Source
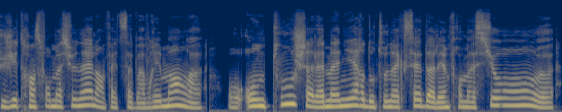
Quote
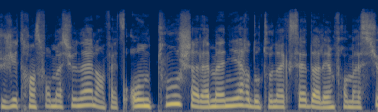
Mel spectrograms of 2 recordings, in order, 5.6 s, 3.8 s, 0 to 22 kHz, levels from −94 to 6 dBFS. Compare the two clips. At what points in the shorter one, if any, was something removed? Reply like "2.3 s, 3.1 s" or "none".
1.2 s

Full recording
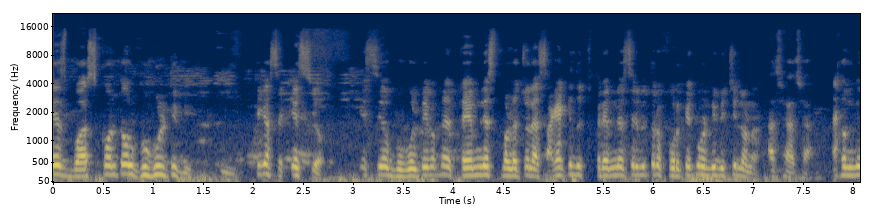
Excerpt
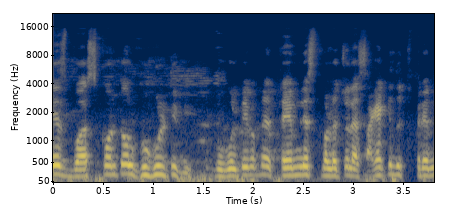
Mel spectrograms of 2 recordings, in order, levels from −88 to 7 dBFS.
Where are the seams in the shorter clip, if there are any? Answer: 1.6 s

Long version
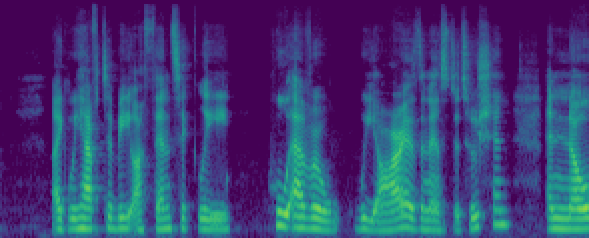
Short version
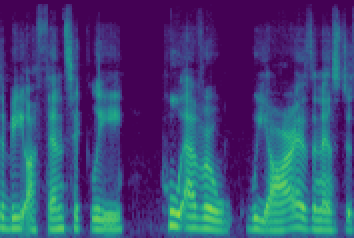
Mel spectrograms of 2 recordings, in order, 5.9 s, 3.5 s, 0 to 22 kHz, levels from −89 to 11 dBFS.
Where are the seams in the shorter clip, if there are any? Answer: none

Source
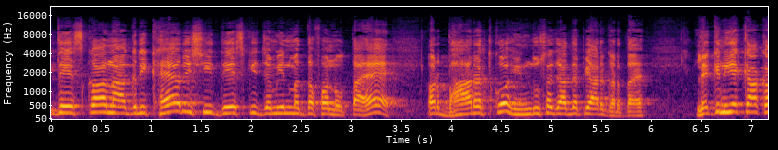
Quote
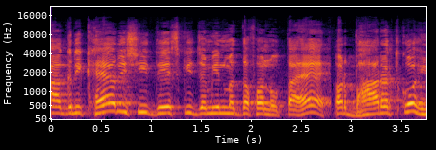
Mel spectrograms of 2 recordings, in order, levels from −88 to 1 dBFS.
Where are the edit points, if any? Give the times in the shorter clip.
2.7 s

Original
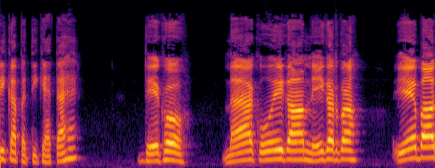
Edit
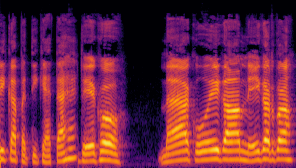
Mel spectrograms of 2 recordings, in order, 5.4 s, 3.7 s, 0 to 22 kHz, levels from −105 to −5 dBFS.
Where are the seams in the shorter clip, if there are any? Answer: 1.0 s

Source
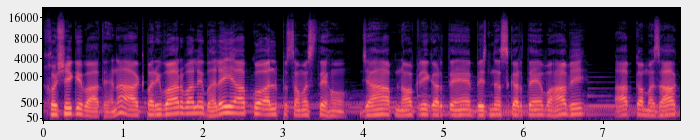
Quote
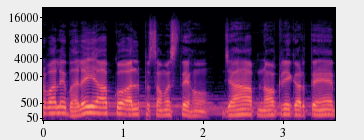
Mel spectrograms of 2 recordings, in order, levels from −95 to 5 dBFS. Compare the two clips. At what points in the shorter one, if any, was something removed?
none

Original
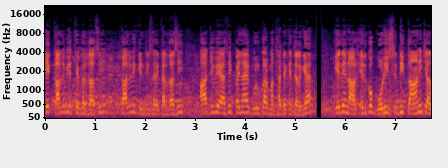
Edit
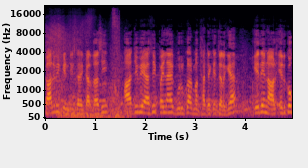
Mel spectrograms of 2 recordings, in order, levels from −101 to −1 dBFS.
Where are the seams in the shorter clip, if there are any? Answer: 4.0 s

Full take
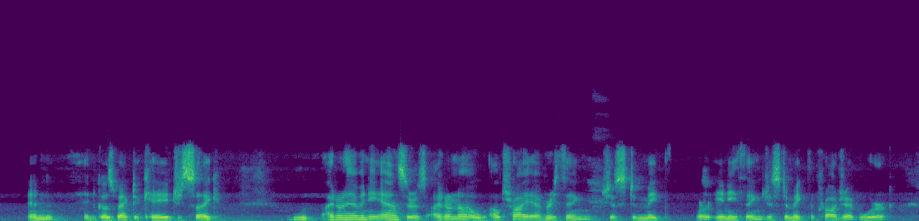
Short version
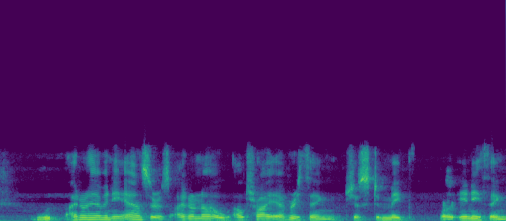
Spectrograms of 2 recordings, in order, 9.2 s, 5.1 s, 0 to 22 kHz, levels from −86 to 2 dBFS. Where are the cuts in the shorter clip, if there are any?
none

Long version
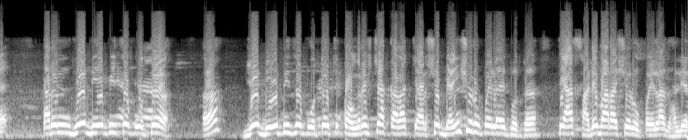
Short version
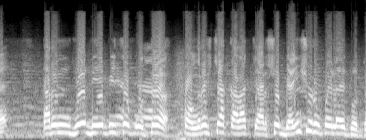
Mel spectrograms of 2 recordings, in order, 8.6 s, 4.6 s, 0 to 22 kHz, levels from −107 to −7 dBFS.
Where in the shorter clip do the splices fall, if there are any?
2.2 s

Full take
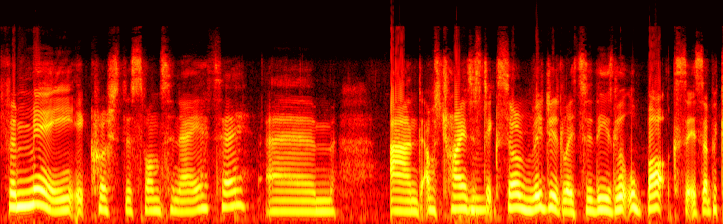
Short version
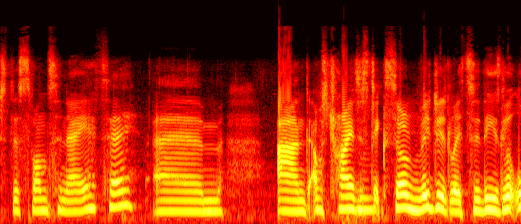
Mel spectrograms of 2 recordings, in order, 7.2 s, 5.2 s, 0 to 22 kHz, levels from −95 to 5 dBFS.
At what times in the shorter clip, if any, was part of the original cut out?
none

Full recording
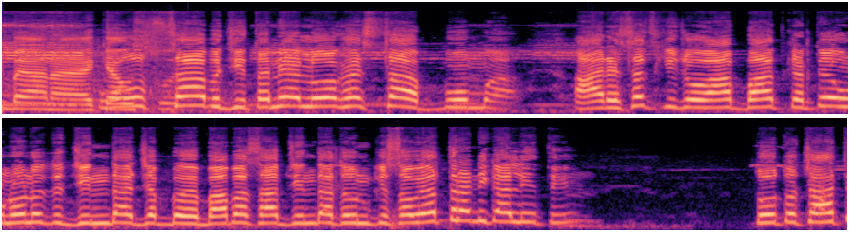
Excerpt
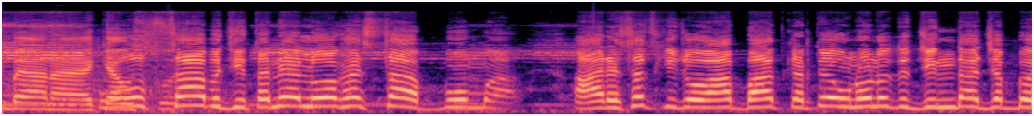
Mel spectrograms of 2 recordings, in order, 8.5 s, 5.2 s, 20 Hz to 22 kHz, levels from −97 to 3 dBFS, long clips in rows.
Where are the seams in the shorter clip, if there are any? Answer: none

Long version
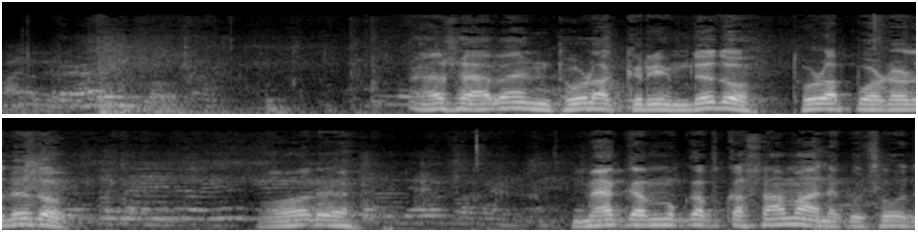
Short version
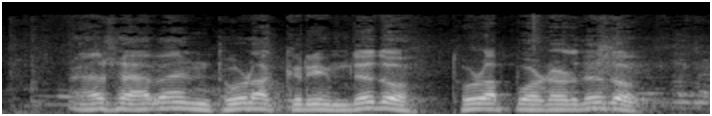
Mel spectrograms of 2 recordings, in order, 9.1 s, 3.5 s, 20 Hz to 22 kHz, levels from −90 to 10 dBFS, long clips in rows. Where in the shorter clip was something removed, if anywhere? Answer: none

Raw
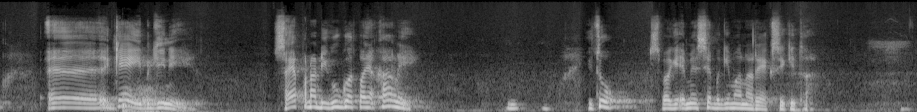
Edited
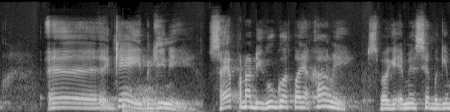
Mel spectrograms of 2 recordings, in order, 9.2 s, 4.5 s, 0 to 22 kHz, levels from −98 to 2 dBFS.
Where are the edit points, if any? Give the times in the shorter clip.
2.0 s, 3.6 s

